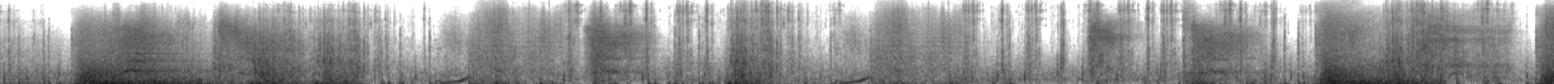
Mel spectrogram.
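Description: Metal weapons clash and strike armour.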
